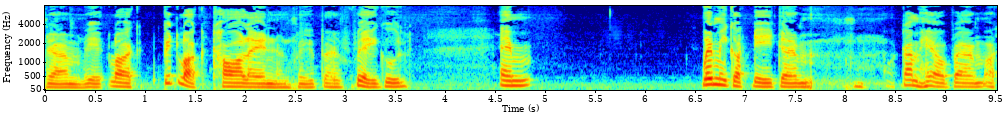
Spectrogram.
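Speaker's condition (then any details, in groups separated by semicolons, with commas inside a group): Deafness; struggles when people talk quickly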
